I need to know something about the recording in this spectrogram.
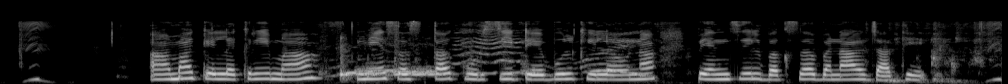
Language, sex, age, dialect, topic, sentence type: Chhattisgarhi, female, 18-24, Northern/Bhandar, agriculture, statement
